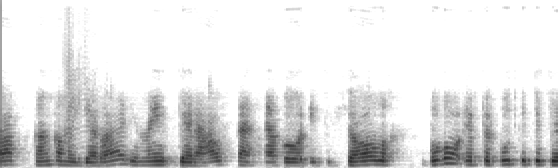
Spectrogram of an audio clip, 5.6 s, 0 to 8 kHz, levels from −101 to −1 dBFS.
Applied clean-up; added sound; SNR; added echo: neural mask model DeepFilterNet 3.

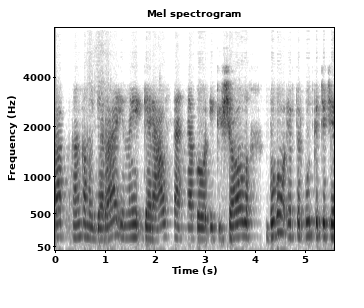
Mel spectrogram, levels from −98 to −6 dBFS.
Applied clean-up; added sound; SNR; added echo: neural separator model SepFormer DNS4.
